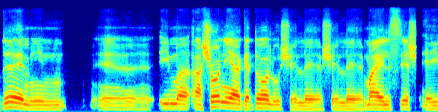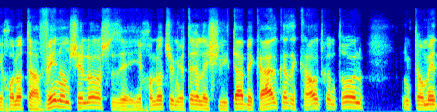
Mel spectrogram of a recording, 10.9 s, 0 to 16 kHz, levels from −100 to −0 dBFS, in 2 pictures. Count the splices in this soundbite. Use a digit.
2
